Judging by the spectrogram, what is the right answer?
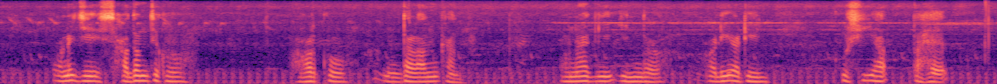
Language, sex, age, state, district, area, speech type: Santali, male, 18-30, West Bengal, Uttar Dinajpur, rural, spontaneous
